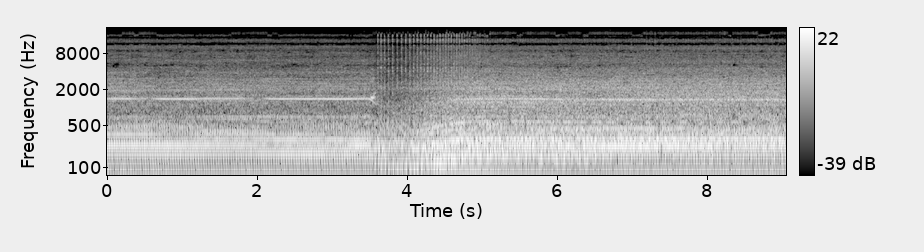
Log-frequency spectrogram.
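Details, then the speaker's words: Toro TimeMaster 30" mower with transplanted Honda GCV190 engine, carb jet replaced with a bigger, less restrictive one: steady buzz, brief dip then picks straight back up and holds even pitch; does not bog. "with the bigger jet the machine is just the beast it does not bog down at all"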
